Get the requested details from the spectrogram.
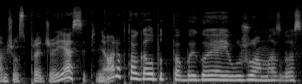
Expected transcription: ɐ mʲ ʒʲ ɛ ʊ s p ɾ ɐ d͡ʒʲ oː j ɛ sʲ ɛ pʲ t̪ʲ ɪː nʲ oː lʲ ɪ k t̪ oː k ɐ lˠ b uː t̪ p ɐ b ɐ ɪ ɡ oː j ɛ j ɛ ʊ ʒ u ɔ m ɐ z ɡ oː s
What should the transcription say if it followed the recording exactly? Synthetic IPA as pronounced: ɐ mʲ ʒʲ ɛ ʊ s p ɾ ɐ d͡ʒʲ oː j ɛ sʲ ɛ pʲ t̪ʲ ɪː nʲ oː lʲ ɪ k t̪ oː ɡ ɐ lˠ b uː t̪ p ɐ b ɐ ɪ ɡ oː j ɛ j ɛ ʊ ʒ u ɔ m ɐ z ɡ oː s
